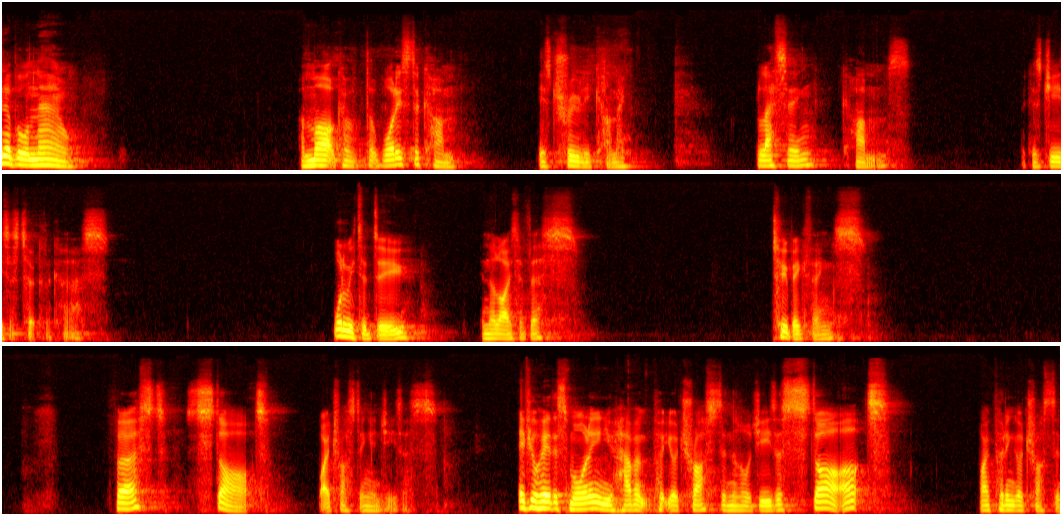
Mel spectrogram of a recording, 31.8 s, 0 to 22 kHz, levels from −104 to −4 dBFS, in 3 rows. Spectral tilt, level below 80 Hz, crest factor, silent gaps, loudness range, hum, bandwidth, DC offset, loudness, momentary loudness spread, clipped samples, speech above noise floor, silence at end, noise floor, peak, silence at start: -6 dB/octave; -70 dBFS; 24 dB; none; 13 LU; none; 13.5 kHz; under 0.1%; -30 LUFS; 19 LU; under 0.1%; 53 dB; 0 s; -82 dBFS; -8 dBFS; 0 s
